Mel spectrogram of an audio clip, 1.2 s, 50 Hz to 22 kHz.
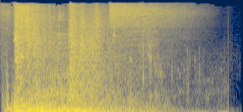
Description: CosmicRageSounds / ogg / general / combat / battlesuit / move2.ogg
